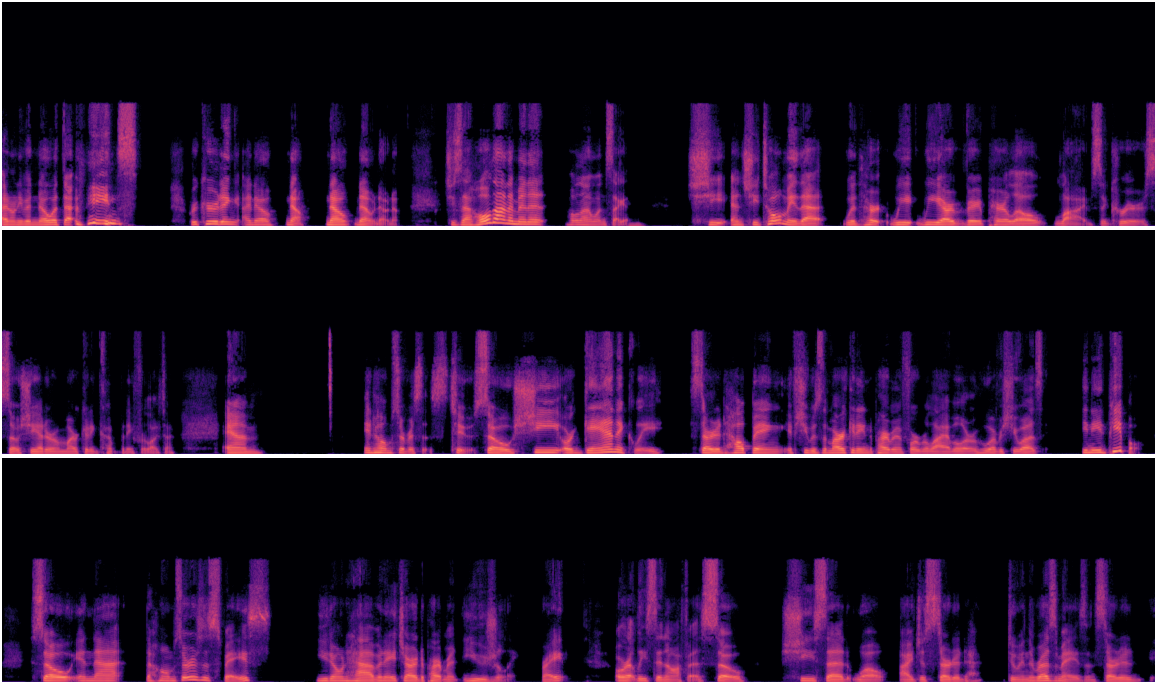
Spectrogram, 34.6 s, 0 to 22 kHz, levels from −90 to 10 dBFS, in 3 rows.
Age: 30-49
